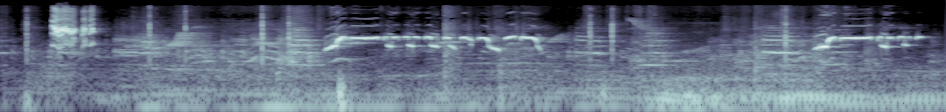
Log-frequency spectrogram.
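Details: Caged White-rumped shama (murai batu) with great tit material, used to coax other birds to sing: a sharp high squeak, then a run of loud, clear, wavering whistled phrases, repeated again after a quiet spell.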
